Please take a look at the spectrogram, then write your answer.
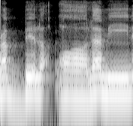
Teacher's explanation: را کو ہم نے پڑھا کہ را کو موٹا پڑھنا ہے، با پہ تشدید کو ہم نے سمجھا کہ رب با کو 2 بار پڑھنا ہے، رب العالمین، عین کو حلق کے درمیان لے جائیں گے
